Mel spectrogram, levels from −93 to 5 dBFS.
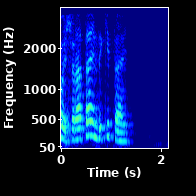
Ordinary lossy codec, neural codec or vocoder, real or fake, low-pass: AAC, 24 kbps; none; real; 3.6 kHz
